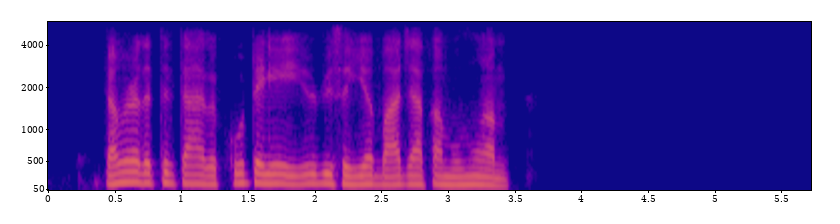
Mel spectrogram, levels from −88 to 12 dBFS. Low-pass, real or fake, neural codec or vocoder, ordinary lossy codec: 5.4 kHz; fake; codec, 16 kHz, 0.5 kbps, FunCodec, trained on Chinese and English, 25 frames a second; AAC, 48 kbps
